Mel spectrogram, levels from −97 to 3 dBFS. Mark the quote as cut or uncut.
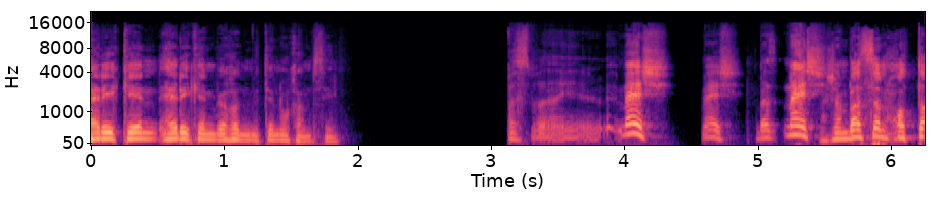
uncut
